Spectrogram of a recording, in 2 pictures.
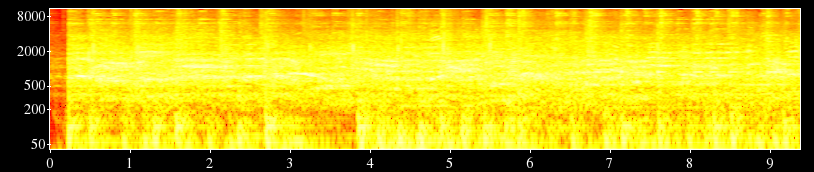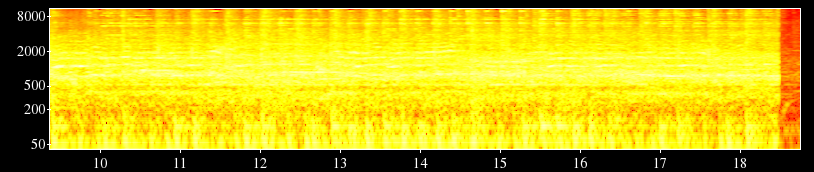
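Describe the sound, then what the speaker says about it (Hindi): A large Holi crowd in Mathura packed together, cheering and singing rasiya with nagara drums, loud, dense and continuous throughout, with voices shouting over a steady wash of crowd noise. "ढेर सारी भीड़ एक साथ इकट्ठे होके और नगाड़ों के साथ यहाँ पर रसिया गायन करती है"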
